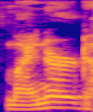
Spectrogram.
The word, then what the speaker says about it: Minard: My name is Dr. Matt Minard, pronounced Minard.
